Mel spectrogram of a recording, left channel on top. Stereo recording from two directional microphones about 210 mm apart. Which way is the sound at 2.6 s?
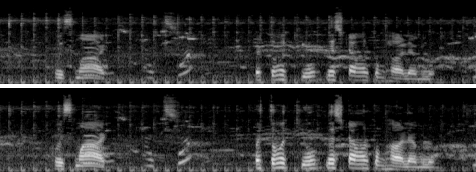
25° right (ahead or behind).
